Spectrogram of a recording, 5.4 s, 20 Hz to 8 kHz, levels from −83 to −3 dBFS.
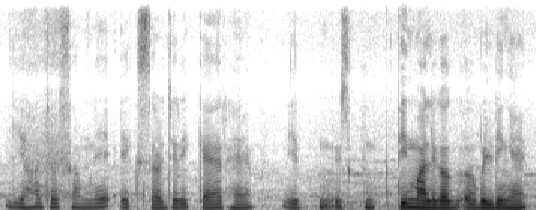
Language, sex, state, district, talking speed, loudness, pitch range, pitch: Hindi, male, Gujarat, Valsad, 155 wpm, -20 LUFS, 135-150 Hz, 140 Hz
